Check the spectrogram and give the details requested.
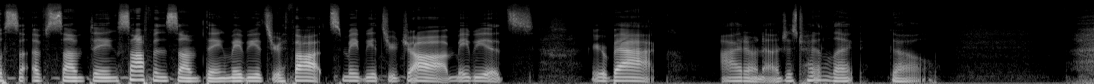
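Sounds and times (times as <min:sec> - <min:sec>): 
speech: 0:00.0 - 0:06.6, 0:07.2 - 0:09.4
deep breath drawn in through the nose: 0:09.6 - 0:10.9.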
